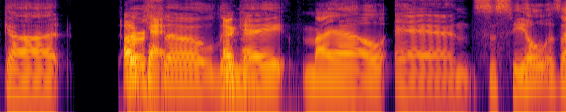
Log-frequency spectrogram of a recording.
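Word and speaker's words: Sciel: No, I've got Verso, Lume, Mael, and Cecile. Is that how you say it? Ciel? Ciel, that's how you say it.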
